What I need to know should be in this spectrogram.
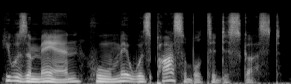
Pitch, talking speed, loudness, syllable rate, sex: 125 Hz, 205 wpm, -19 LUFS, 4.6 syllables/s, male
